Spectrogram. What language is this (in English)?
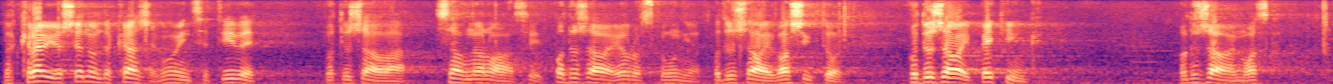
Serbian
